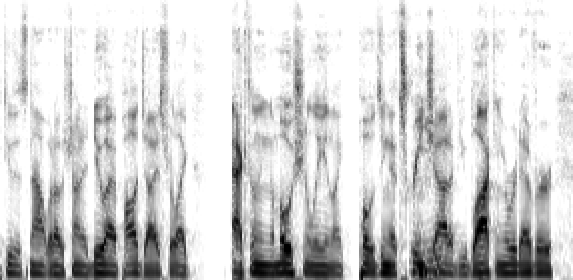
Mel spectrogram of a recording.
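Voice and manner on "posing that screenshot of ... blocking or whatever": normal talking voice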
